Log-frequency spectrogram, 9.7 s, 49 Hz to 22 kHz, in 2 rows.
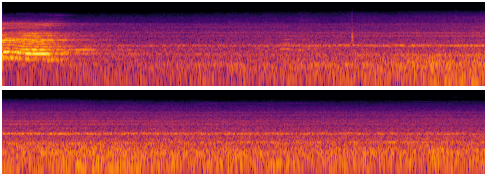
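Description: A Shinkansen 500 series train rumbles steadily through Fukuyama station, a continuous loud roar with a sustained tonal whine, opening with a brief louder burst.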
